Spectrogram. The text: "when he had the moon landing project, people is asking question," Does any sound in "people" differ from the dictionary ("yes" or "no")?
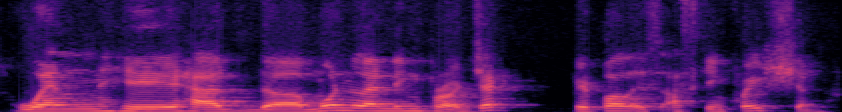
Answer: no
